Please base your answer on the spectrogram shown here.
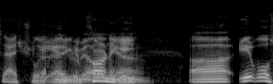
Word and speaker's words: Carnegie: on uh the internet and type in Andrew Carnegie or Carnegie right Andrew Carnegie uh in in Pittsburg they pronounce it carnegi but it's actually andw Carnegie uh it will say American industrialist right but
